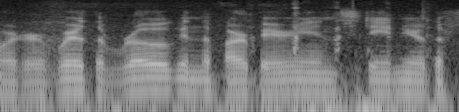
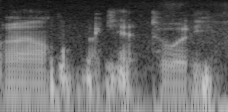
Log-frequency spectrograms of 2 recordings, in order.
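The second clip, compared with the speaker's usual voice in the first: theatrical stage whisper; 2 semitones lower than usual. After announcing they will half-whisper, the speaker carries on, half-whispering. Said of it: "I'm gonna whisper".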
